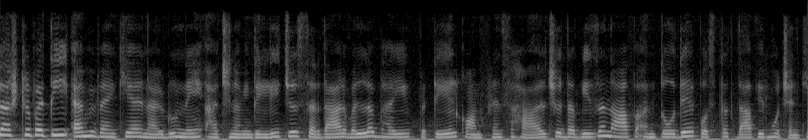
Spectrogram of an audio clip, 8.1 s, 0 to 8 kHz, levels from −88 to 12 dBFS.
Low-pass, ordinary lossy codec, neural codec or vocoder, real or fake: 7.2 kHz; none; autoencoder, 48 kHz, 32 numbers a frame, DAC-VAE, trained on Japanese speech; fake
